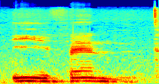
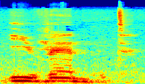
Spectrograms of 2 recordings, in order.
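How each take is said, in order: No difference in how they are said.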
